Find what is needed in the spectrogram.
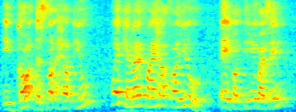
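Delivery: the king declaiming loudly, pitch up; king's reply. Acted. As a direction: proclaim it like a pious king. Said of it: "It says what?".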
